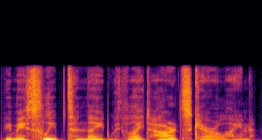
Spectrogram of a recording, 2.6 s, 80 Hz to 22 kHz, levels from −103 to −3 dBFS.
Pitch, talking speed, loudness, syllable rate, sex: 115 Hz, 205 wpm, -17 LUFS, 4.8 syllables/s, male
